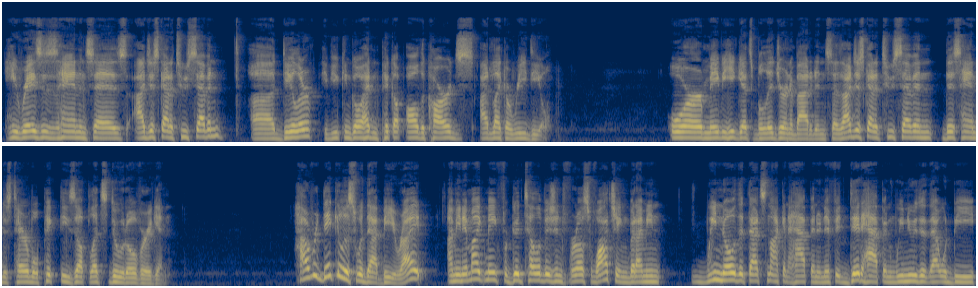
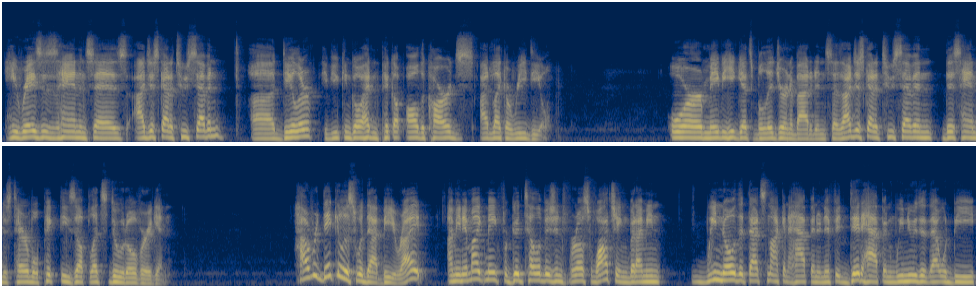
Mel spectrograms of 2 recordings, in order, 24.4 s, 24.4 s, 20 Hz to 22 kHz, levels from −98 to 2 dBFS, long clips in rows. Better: first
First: none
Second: muffled; very slightly; fading above 3 kHz

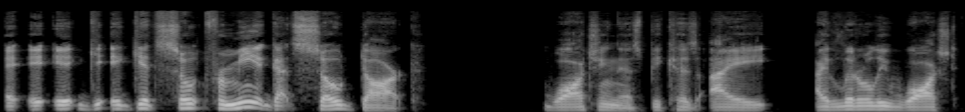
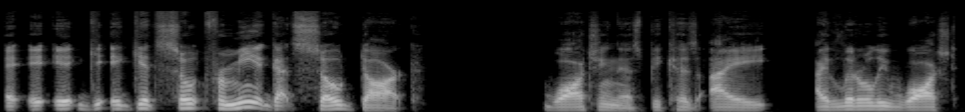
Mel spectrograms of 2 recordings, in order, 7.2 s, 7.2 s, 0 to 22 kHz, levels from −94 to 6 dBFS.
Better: first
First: none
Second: muffled; slightly; fading above 2.5 kHz

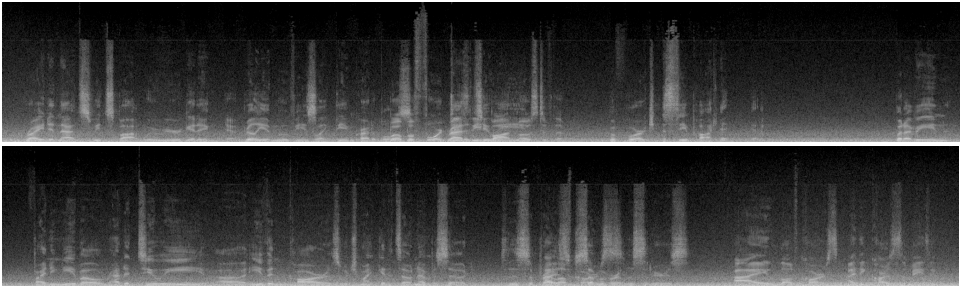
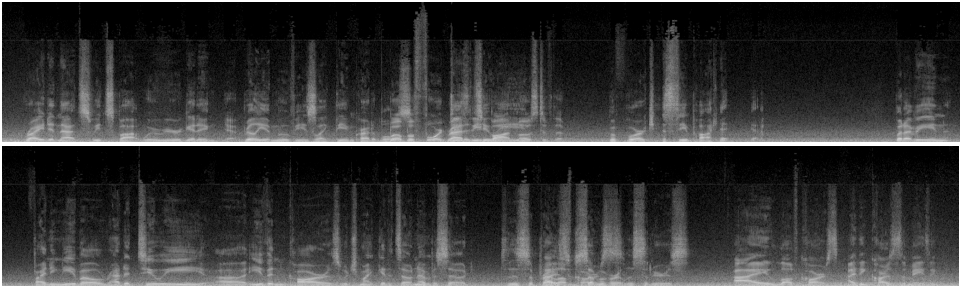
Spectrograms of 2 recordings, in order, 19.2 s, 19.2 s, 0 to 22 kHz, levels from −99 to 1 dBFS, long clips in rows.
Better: second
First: wind noise on the microphone; heavy; 6 dB below the speech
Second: wind noise on the microphone; occasional gusts; 10 dB below the speech

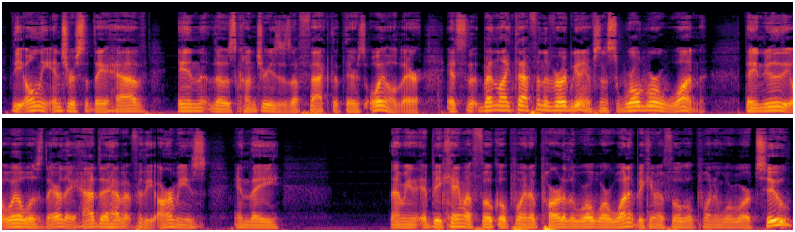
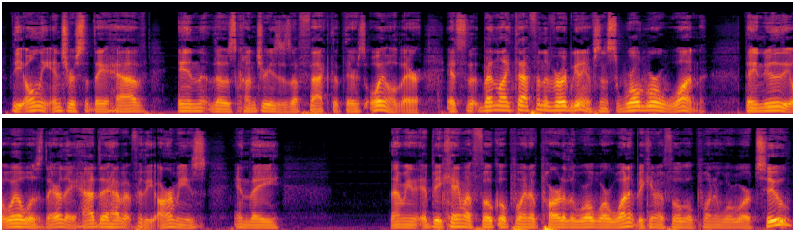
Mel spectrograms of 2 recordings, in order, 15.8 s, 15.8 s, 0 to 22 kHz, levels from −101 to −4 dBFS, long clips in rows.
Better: neither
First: none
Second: none

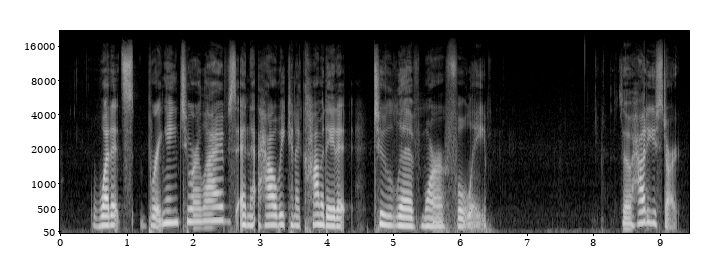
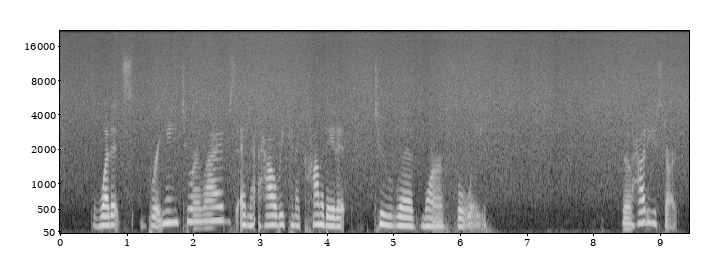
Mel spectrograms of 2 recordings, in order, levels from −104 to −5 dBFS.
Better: first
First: none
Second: hiss; loud; throughout; 5 dB below the speech

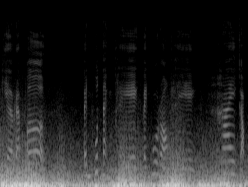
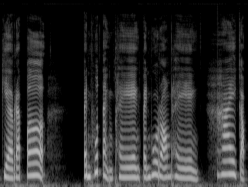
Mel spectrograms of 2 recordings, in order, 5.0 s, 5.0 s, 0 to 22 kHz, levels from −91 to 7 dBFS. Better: second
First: wind noise on the microphone; heavy; 3 dB above the speech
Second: none

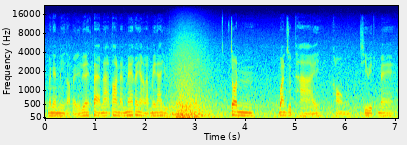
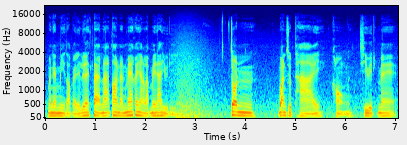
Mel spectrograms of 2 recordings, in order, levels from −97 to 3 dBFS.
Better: second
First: wind noise on the microphone; heavy; 6 dB below the speech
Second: wind noise on the microphone; occasional gusts; 20 dB below the speech

